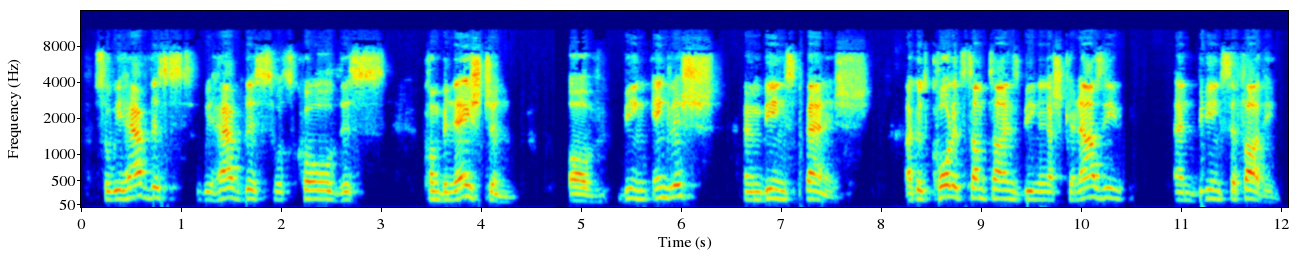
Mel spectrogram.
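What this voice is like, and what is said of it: English accent with Spanish tinge. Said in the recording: “a little bit of my English accent. But on the other hand, you may also note a little bit of a Spanish accent”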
